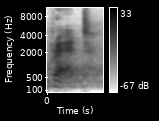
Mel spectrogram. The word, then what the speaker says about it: read: we got wanted needed read it sorry read become red say same the same word but different pronunciation okay and different like a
